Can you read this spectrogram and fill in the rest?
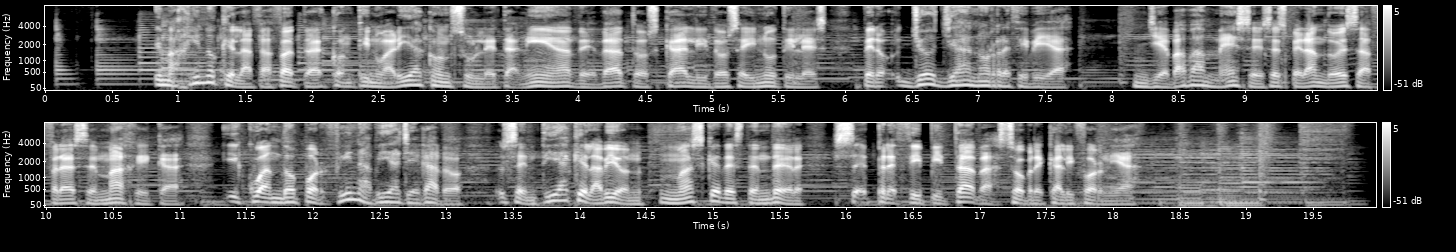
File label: spanish narration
